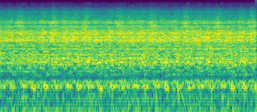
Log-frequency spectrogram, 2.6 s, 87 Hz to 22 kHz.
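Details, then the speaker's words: 1977 BMW 530i with new starter, jump pack connected, fuel pressure about 37–38 lb on a homemade gauge before a new fuel pump: starter churns steadily for several seconds, engine never tries to fire; crank, no start, cause unknown. "I don't understand what's keeping her from firing no she ain't even trying"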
